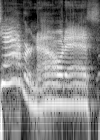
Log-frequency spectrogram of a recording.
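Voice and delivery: high, cartoonish cartoon character voice. Joking about a segment, doing a Beavis voice: Beavis voice. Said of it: "I'm doing a Beavis voice here".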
